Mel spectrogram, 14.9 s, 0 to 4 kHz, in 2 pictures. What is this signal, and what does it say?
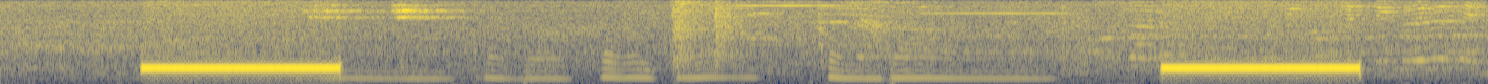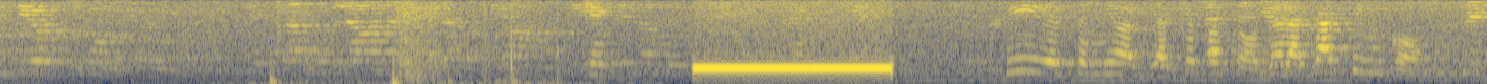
Ringback tone (China, 450 Hz), with speech.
